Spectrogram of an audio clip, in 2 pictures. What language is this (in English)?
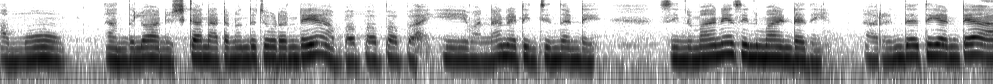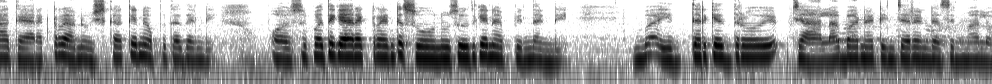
Telugu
